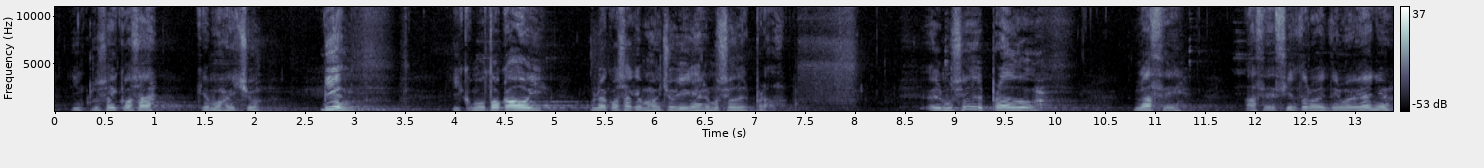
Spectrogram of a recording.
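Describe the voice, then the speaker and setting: A man's high-pitched voice at a moderate pace, with long, frequent pauses and noticeable background noise. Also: ordinary pitch variation. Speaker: chairman of a museum board. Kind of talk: formal introductory speech. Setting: lectern at public forum.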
